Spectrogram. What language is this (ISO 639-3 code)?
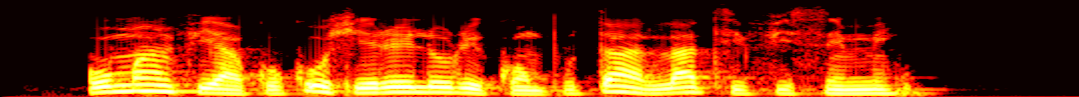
yor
